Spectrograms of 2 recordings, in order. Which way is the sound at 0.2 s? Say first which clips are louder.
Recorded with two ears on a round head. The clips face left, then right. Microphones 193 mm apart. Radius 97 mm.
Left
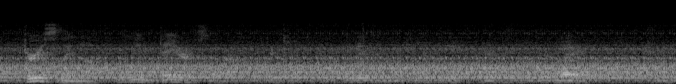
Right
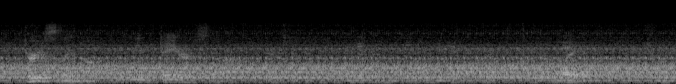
Left 1 dB; 30° left (ahead or behind).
